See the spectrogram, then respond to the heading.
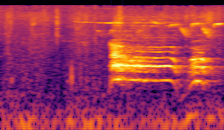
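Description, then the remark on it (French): The speaker's dog, Woody, barks: one drawn-out, tonal bark followed by a shorter second one, over a low outdoor rumble with no one talking. “Ah, mon chien qui aboie.”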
